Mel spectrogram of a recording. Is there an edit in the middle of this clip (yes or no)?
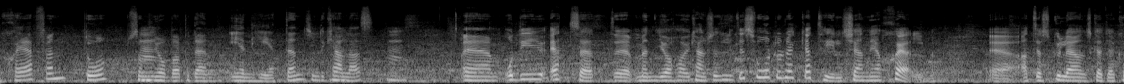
yes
